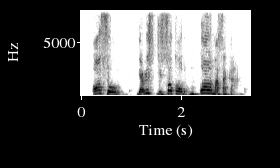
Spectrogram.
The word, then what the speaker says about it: Nkpor: Also, there is the so-called Mpo massacre. Mpo is spelled like NKPOR, massacre, on 30th May 2016.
